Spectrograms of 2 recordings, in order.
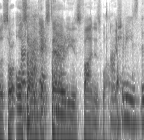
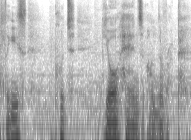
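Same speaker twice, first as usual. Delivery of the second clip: through gritted teeth, lower and quieter; 4 semitones lower, 8 dB quieter than usual. Woman telling the player to grab the rope, through gritted teeth. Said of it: "she just through gritted teeth says".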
